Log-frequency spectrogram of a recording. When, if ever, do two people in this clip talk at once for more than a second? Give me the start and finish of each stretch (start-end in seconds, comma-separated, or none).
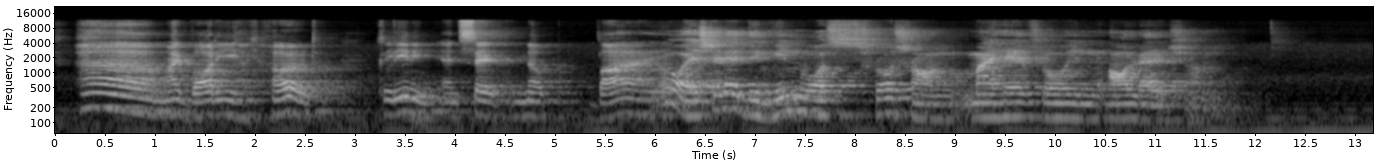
none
